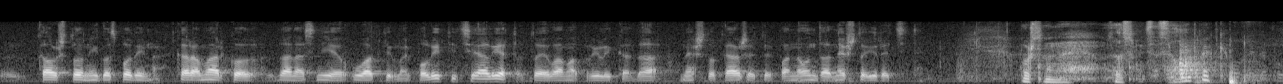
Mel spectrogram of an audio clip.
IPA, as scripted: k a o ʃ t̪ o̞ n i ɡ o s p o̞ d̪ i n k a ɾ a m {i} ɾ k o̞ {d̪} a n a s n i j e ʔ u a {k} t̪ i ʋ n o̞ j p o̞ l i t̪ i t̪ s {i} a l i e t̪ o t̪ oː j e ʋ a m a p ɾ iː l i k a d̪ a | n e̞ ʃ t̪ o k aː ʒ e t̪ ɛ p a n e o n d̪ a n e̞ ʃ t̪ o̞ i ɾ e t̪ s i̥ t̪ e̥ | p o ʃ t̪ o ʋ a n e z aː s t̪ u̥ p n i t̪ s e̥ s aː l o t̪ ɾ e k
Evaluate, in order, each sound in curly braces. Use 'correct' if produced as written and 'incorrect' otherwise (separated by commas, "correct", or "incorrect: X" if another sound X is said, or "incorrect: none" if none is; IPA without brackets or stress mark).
incorrect: a, correct, correct, correct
